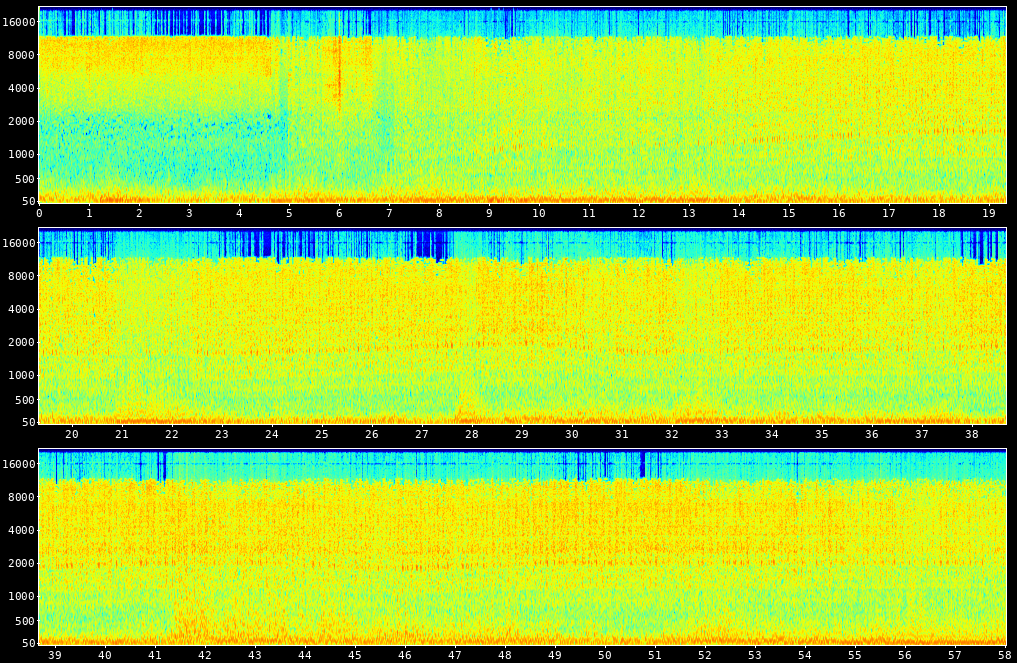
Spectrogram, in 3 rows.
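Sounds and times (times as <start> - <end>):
heavy vehicle engine: 0.0 - 58.0
strong wind rumble: 0.0 - 58.0.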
